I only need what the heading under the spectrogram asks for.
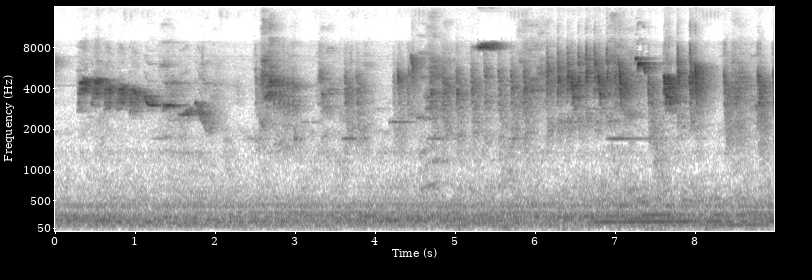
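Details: Australasian bushlark, a rice-field bird, singing a varied high-pitched song: a sweeping whistled opening, then bursts of scratchy, chattering notes in quick, irregular succession, with a faint low hum beneath.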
